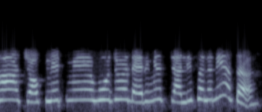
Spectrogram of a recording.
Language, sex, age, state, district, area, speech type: Hindi, female, 18-30, Madhya Pradesh, Seoni, urban, conversation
